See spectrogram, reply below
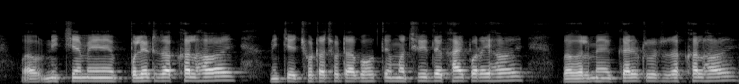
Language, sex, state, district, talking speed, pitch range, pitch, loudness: Maithili, male, Bihar, Samastipur, 155 wpm, 150-165 Hz, 160 Hz, -18 LUFS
